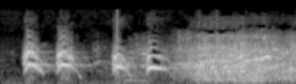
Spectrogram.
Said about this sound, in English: Just as I thought, you do have a dog in here. He's in that closet. Quiet, Fletcher. Quiet.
